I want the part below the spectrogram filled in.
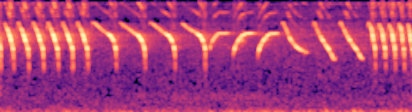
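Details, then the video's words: Belgian canary delivers a series of clear downward-sweeping whistles at a moderate pace, finishing with a burst of rapid trilled notes. "Your Belgian Canary Might Sing NON-STOP After This"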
